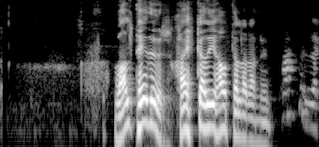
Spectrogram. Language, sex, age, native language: Icelandic, other, 50-59, Icelandic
